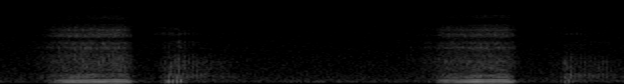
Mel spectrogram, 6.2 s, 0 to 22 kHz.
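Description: Two rumbling snores on breathing in, each followed by a softer breath out, about 14 breaths a minute: ordinary snoring.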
